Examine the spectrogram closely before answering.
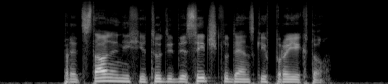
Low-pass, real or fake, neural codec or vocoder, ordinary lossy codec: none; fake; codec, 44.1 kHz, 7.8 kbps, DAC; none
